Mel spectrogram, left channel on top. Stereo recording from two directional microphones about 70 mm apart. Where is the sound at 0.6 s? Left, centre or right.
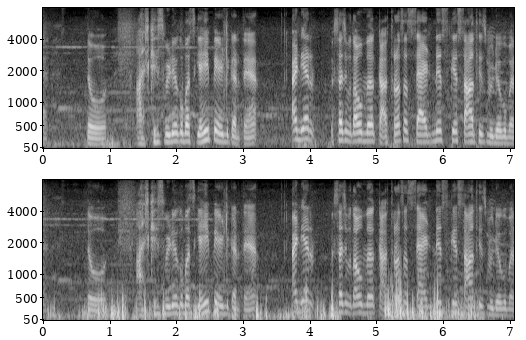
Right.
